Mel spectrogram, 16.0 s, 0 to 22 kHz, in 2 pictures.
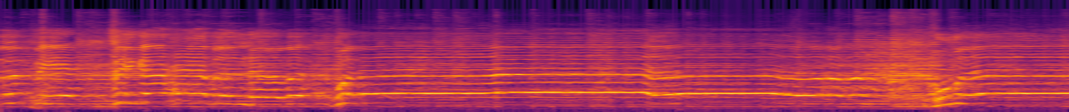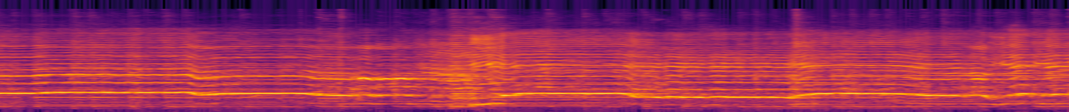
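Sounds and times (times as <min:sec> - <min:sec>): man singing: 0:00.0 - 0:16.0
strummed acoustic guitar: 0:00.0 - 0:16.0.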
